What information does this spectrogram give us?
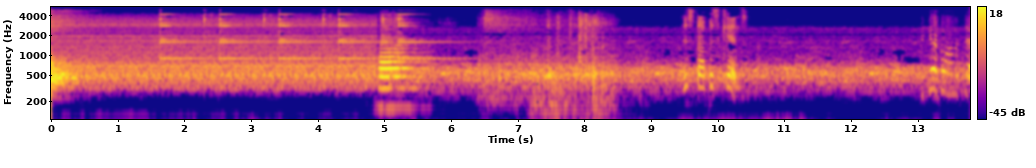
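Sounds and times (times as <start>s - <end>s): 
train arriving on track 1 from Tacoma at the Kent stop: 0.0s - 12.0s
high tonal whine: 0.0s - 13.7s
speech: 4.9s - 5.4s, 9.7s - 10.6s, 13.2s - 13.7s.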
